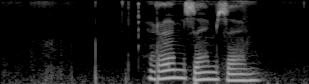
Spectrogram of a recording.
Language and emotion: Russian, sad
